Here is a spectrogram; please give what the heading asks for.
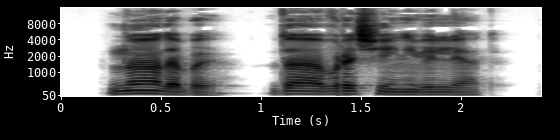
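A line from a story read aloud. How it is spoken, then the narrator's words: Sighing. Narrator (Russian): вздохнул Алексей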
